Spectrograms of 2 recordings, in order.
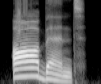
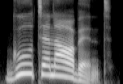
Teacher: Kelimenin sonundaki D harfini sanki T'ymiş gibi okumaya çalışın. Yani abent gibi.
